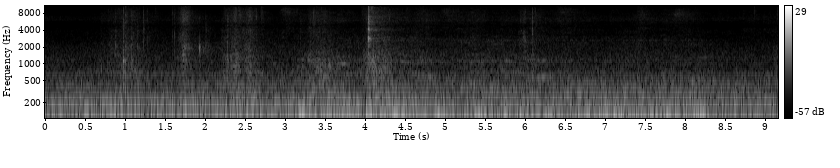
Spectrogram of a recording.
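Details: Mercedes C63S front wheel clicking when the steering wheel is turned: sharp, irregular clicks through a low, steady car rumble.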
